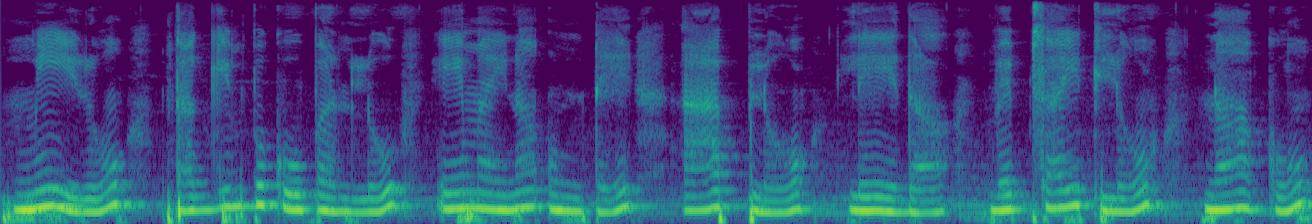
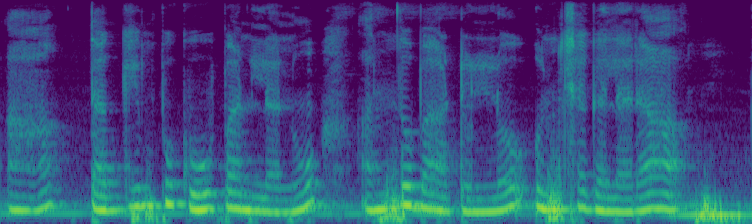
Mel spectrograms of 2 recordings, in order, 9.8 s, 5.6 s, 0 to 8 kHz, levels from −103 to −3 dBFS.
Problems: none marked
